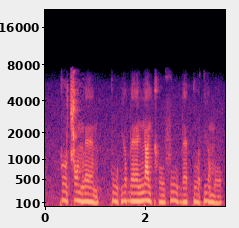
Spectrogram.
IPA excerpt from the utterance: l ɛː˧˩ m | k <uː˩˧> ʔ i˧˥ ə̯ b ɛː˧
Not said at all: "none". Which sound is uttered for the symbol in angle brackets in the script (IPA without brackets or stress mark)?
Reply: uː˧˩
